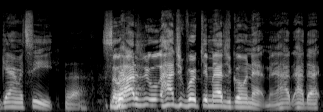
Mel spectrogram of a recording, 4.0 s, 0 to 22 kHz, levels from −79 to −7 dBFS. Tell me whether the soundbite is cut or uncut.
cut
